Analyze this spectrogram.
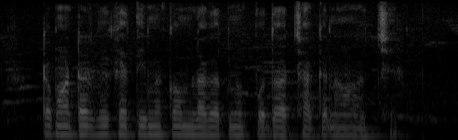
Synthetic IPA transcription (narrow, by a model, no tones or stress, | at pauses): ʈamaʈaɾbʱekʰet̪imekɔmlaɡat̪mok̚pod̪aaɾt͡ɕʰakenaɦoːt͡ɕʰe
